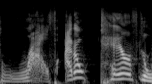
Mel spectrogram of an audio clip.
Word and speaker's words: Ralph: movies you know to pronounce his name I'm like dude your name is not spelled it's pronounced Ralph I don't care if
